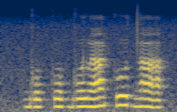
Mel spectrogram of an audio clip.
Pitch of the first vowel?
low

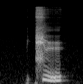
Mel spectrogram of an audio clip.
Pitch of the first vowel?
low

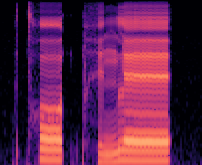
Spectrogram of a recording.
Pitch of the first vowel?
high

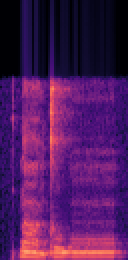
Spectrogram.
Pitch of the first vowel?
falling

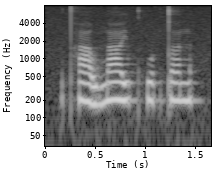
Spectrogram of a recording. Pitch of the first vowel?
low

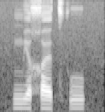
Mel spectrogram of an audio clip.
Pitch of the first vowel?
high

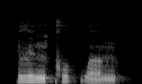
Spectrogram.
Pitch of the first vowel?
high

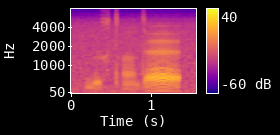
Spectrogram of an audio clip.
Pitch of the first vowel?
low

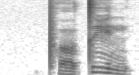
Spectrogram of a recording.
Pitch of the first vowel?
rising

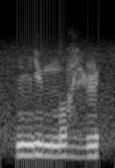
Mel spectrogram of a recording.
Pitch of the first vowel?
low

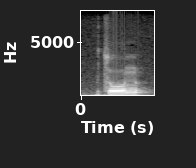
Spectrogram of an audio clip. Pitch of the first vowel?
rising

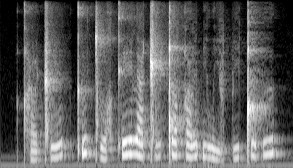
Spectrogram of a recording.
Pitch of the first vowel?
low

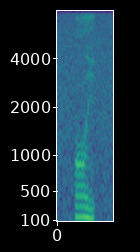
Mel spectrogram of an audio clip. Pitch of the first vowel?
low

